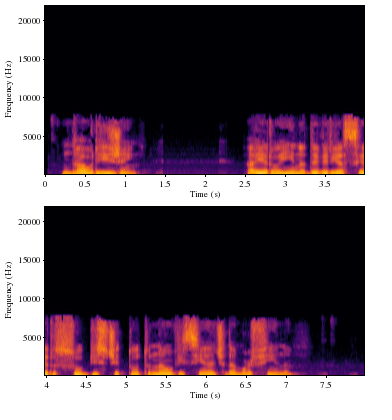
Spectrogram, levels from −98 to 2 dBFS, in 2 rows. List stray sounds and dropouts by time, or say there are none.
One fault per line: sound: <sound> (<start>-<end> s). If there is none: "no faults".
no faults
